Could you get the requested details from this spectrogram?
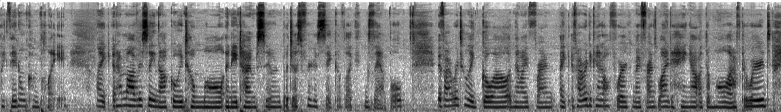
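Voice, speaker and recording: Soft-spoken and fairly quick, a woman talks at a medium pitch with ordinary pitch variation. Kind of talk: ASMR chatty catch-up ramble. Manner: rambling, casual.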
